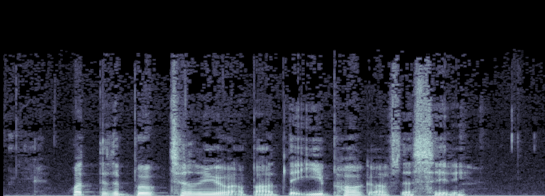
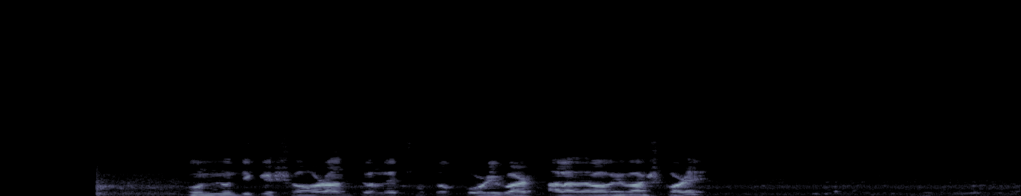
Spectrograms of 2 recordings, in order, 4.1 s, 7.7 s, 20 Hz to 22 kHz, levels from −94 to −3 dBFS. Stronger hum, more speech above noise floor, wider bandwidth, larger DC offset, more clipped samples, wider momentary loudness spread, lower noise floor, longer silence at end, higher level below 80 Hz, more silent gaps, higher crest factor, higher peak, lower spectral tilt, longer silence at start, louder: neither; second, 20 dB vs 36 dB; first, 16.5 kHz vs 4.5 kHz; neither; neither; second, 5 LU vs 19 LU; second, -38 dBFS vs -83 dBFS; second, 0 s vs 2.4 s; first, -34 dBFS vs under -90 dBFS; neither; about the same, 18 dB vs 20 dB; first, -2 dBFS vs -30 dBFS; about the same, -4.5 dB/octave vs -3.5 dB/octave; second, 0.05 s vs 0.7 s; first, -18 LUFS vs -46 LUFS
